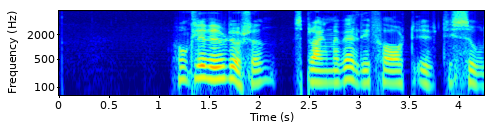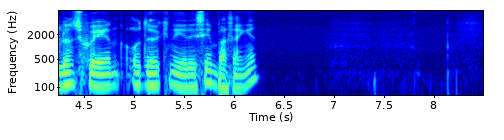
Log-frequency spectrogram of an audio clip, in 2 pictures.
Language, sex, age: Swedish, male, 63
